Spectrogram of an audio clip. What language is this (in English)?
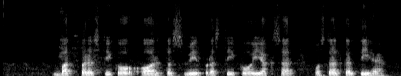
Urdu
